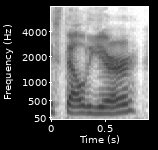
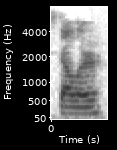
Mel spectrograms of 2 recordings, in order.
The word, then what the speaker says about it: Stellure: stellar yeah yeah they they clarified that like a while back like how it's pronounced in this pronounced stellar yeah it's just my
